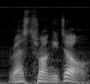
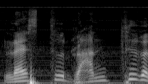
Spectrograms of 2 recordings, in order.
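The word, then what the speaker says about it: restaurant: 예를 들어서 식당이란 단어는 레스토랑이죠. 근데 철자를 생각해 보세요. 이걸 영국어로 하면 레스토랑트가 될 겁니다. 근데 그렇게 발음하지고 레스토랑 이라고 발음하죠.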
